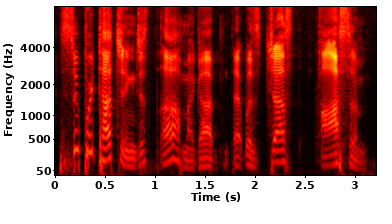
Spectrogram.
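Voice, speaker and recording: A man's voice: medium pitch, big pitch swings, a little fast, bright, forceful tone, dry recording. A man in his forties co-hosting a live show-tunes stream from a home studio, heaping on praise with frequent laughs and fillers. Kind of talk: casual chat. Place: dedicated home recording space.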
